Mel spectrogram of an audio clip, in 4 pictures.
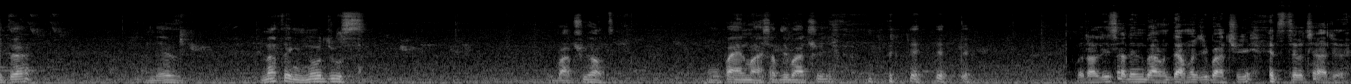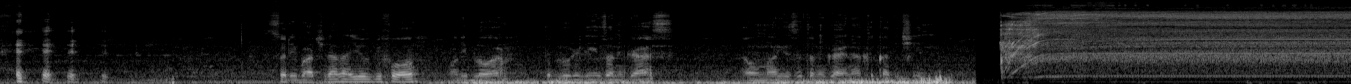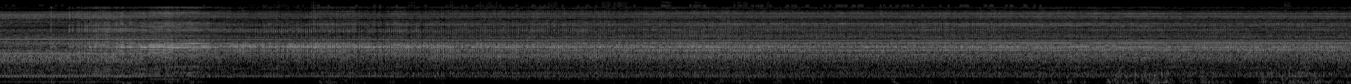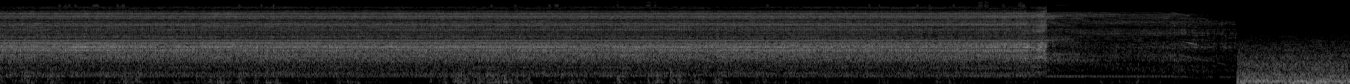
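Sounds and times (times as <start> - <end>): angle grinder cutting metal chain: 0.0 - 10.7, 23.5 - 52.9.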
